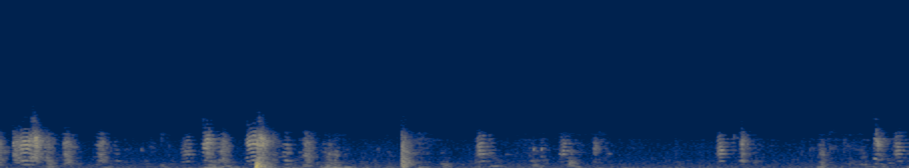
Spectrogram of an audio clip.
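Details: Zebra finches on waking give scattered short nasal beeps, spaced irregularly with quiet gaps between them, with one louder honking call near the middle and faint background rustling.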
